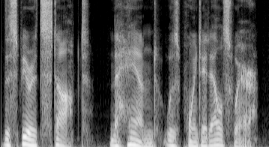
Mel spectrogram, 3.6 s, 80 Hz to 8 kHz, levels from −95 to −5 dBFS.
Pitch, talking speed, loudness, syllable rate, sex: 95 Hz, 135 wpm, -17 LUFS, 4.6 syllables/s, male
